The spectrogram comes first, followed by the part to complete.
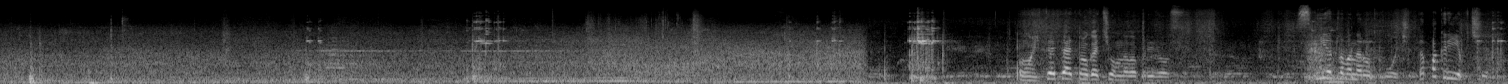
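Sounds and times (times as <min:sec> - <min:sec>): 
noise: 0:00.0 - 0:15.0
glass beer bottles clinking in a crate set down on a shop counter: 0:03.0 - 0:03.6, 0:04.6 - 0:05.9, 0:07.8 - 0:10.9, 0:13.0 - 0:15.0
speech: 0:10.3 - 0:12.0, 0:13.2 - 0:15.0.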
